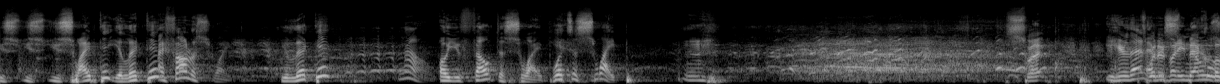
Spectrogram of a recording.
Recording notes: Live from Skankfest! Live From Skankfest 2023.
